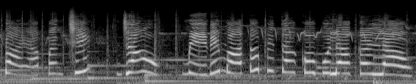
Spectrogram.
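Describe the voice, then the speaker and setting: A woman voicing a sweet, excited young female cartoon bird, gushing and childlike, with loud music behind. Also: very high voice, slow. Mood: thrilled. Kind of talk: cartoon character acting.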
